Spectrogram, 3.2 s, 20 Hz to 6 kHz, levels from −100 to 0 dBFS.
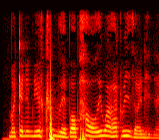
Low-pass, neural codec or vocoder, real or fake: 5.4 kHz; none; real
